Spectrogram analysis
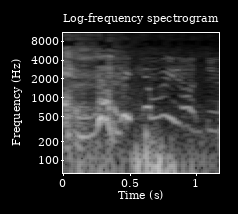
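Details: A compilation of repeated coughing episodes.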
